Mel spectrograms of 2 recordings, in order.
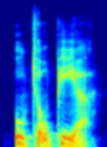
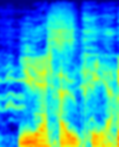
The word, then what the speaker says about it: Utopia: Incidentally, while we're on the Italian pronunciation, can I just point out that they all say Utopia, not Utopia.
